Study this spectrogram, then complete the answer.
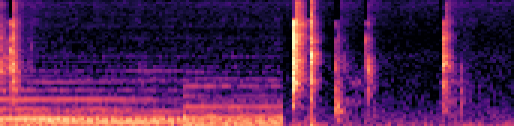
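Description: A Mauser toy dart blaster fires once, a sharp close snap followed by a few lighter clicks and knocks of the dart and mechanism, after a steady low hum that cuts off abruptly.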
